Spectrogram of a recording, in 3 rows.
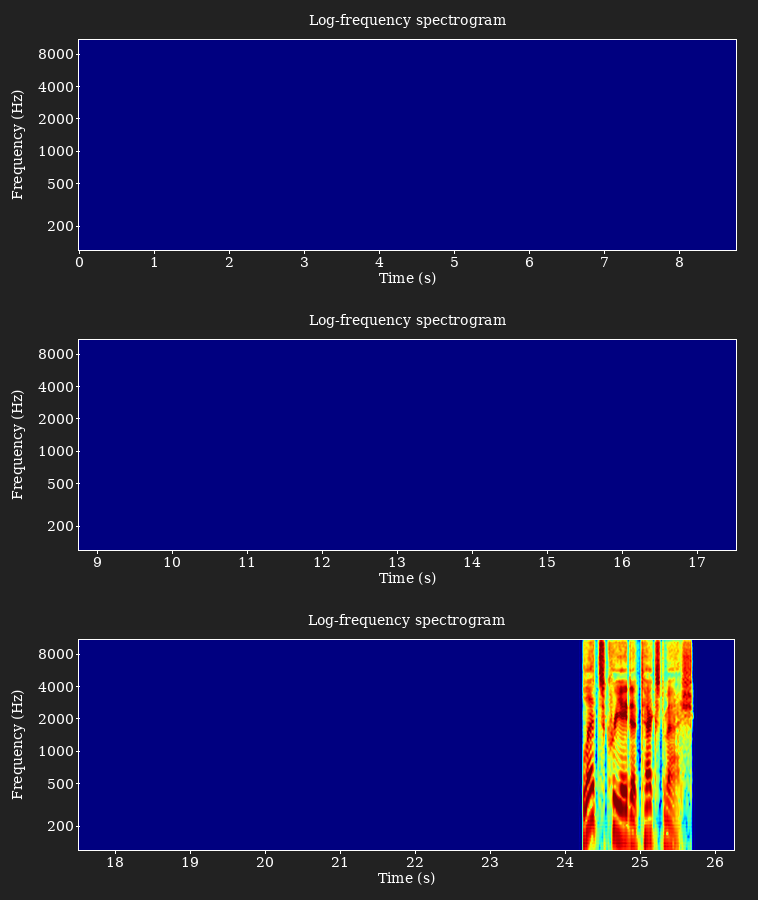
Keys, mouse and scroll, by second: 0.4 click, 0.8 middle click, 8.4 click, 10.0 middle click, 11.4 click, 12.3 click, 14.3 click, 16.2 click, 19.2 click, 20.0 click, 23.1 click, 23.2 middle click, 23.2 h, 23.8 KP_1, 23.9 click, 24.3 shift+a.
